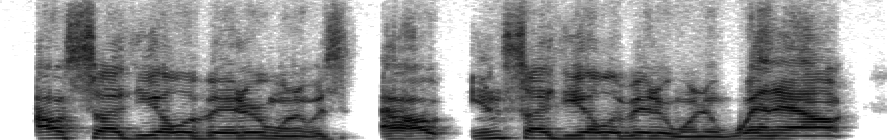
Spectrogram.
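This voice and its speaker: Over a quiet background, a man talks at a moderate pace in a normal speaking voice with a fairly high pitch. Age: 60s. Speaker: tenant appellant. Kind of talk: testimony.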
